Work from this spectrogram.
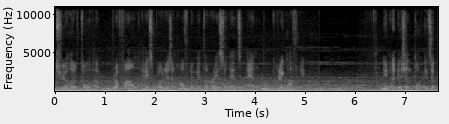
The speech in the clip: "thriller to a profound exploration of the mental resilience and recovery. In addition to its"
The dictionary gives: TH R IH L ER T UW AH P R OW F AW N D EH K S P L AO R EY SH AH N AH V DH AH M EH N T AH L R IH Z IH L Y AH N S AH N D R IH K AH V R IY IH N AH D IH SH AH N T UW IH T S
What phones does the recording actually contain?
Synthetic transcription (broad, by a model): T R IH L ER T UW AH P R OW F AW N D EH K S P L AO R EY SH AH N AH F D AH M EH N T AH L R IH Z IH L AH N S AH N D R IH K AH F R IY IH N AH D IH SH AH N T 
